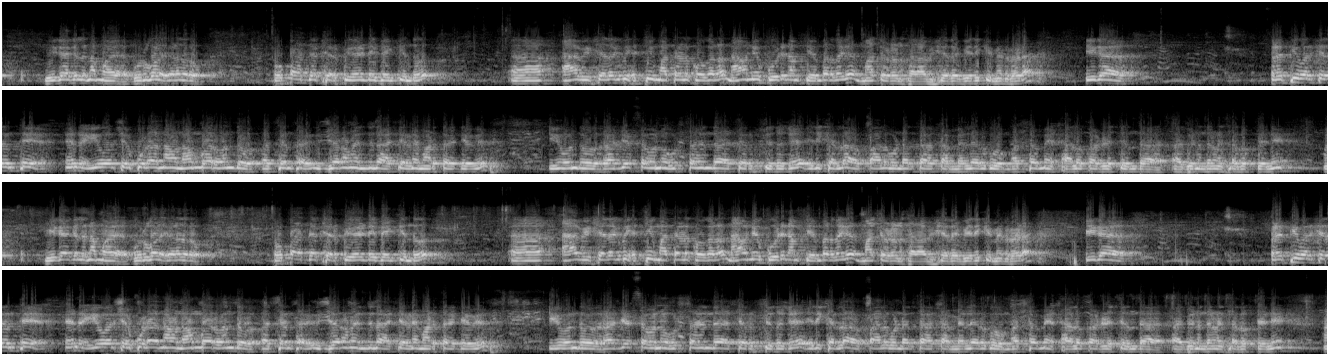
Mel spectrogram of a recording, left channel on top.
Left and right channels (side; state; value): both; normal; correlation 0.49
